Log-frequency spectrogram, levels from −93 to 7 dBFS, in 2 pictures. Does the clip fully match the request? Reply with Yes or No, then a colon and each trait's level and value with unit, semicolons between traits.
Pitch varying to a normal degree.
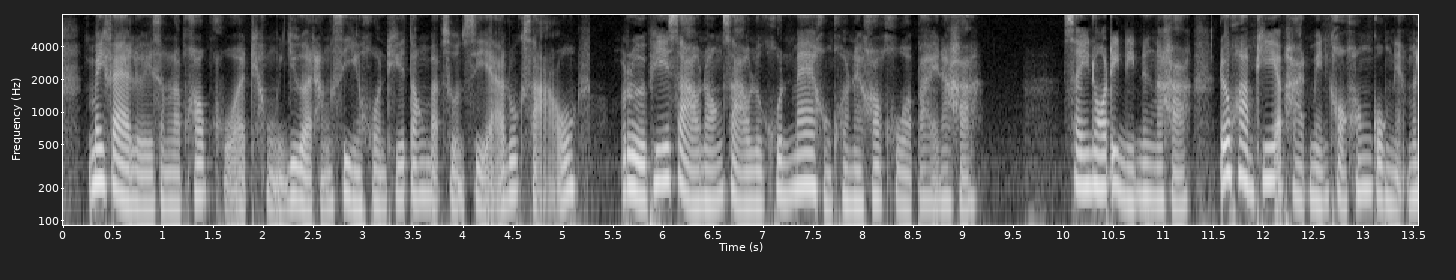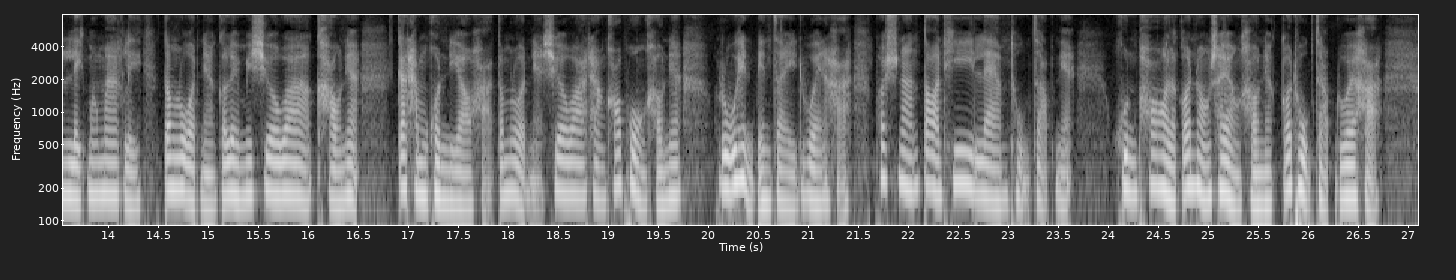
Yes: average, 4.6 semitones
